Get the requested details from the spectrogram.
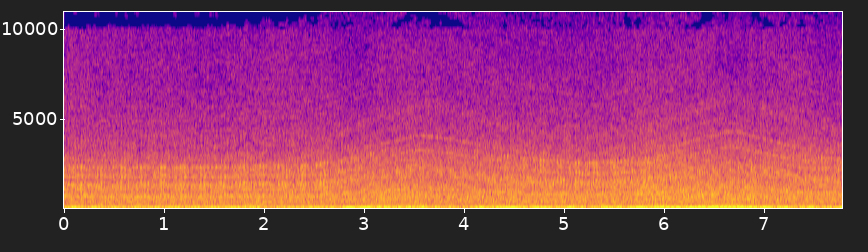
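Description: Grain pours and hisses into a trailer.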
